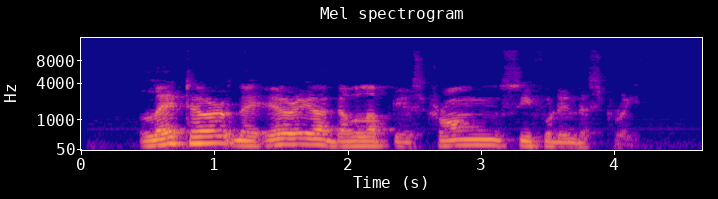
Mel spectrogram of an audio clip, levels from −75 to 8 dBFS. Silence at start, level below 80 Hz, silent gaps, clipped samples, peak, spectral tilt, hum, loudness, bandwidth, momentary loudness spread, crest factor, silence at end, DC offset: 0.45 s; -54 dBFS; none; under 0.1%; -2 dBFS; -8.5 dB/octave; none; -18 LUFS; 11 kHz; 14 LU; 16 dB; 0.55 s; under 0.1%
